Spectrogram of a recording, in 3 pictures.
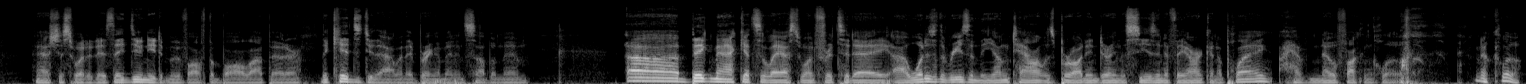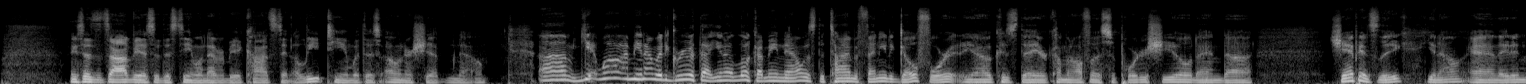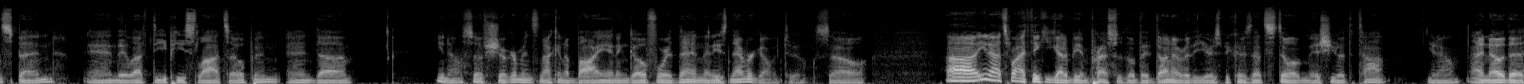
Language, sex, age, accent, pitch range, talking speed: English, male, 30-49, American, 85-105 Hz, 250 wpm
